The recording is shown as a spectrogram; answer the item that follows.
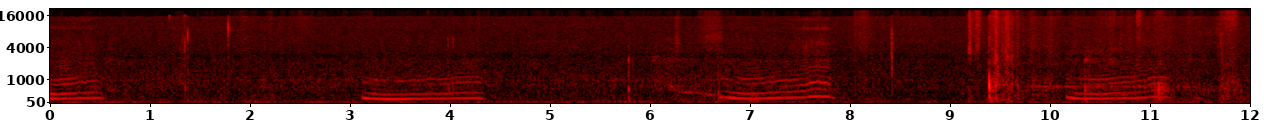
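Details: A sleeping cat snoring indoors. Each breath brings a low, nasal, tonal rasp about a second long that bends slightly upward, returning every three to four seconds over a steady quiet room hiss.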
